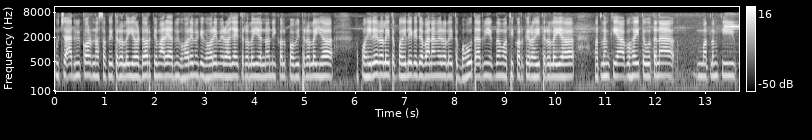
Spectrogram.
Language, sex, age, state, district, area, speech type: Maithili, female, 45-60, Bihar, Sitamarhi, rural, spontaneous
